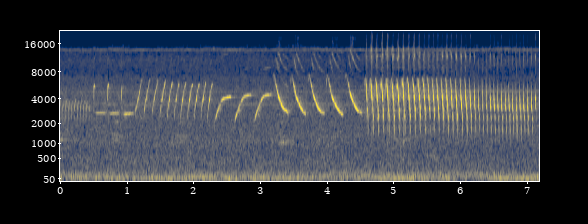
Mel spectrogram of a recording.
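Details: Canary training song: a low held tone, a run of quick falling notes, a few rising whistles, longer downward sweeps, then a long, dense, buzzy high trill to the end.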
